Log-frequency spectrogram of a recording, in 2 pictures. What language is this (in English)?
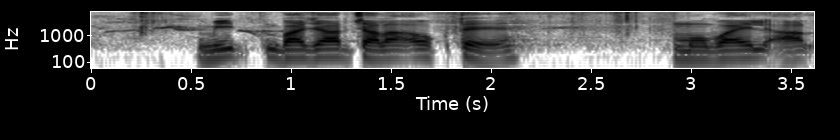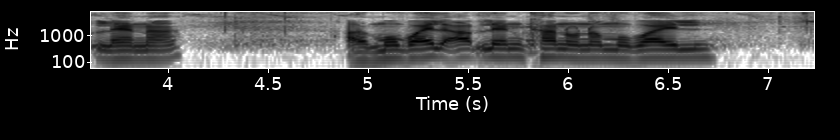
Santali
